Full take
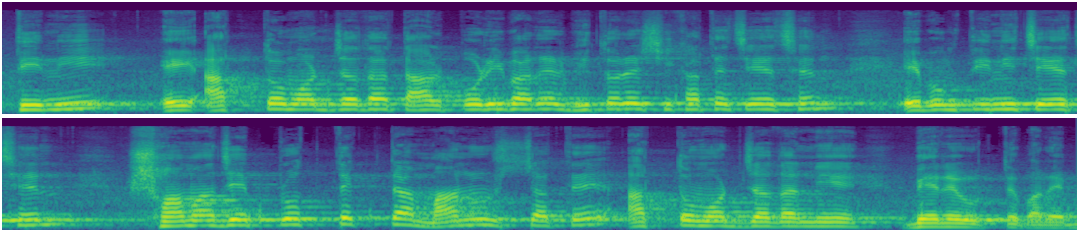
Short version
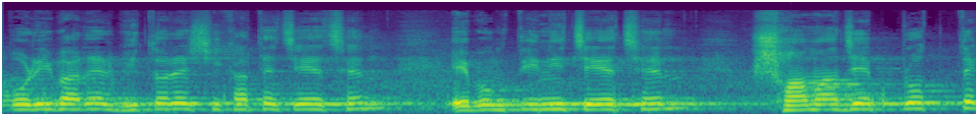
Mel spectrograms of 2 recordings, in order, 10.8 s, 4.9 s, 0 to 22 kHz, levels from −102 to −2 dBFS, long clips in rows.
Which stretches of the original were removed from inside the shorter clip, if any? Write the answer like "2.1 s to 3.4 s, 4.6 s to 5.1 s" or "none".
none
